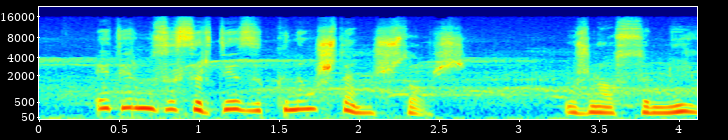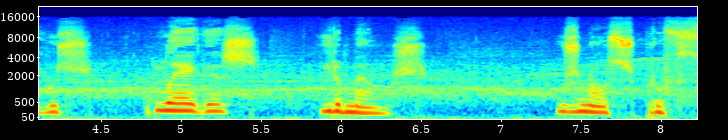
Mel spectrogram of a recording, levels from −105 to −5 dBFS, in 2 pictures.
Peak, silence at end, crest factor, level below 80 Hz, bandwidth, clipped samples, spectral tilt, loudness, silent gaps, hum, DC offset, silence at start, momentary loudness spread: -10 dBFS; 0 s; 18 dB; -62 dBFS; 16 kHz; under 0.1%; -4 dB/octave; -29 LUFS; none; none; under 0.1%; 0 s; 19 LU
